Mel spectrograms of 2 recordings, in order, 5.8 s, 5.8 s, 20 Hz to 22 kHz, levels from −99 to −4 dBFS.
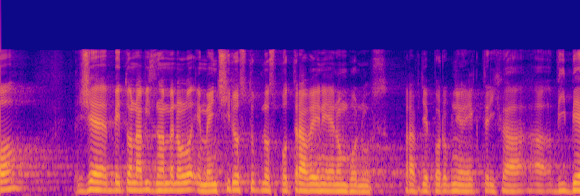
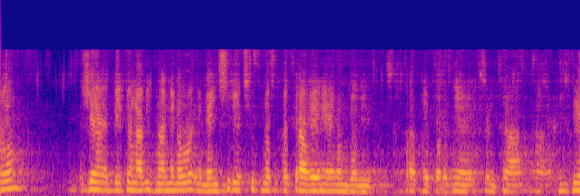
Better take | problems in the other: first | noise reduction (neural separator model SepFormer DNS4)

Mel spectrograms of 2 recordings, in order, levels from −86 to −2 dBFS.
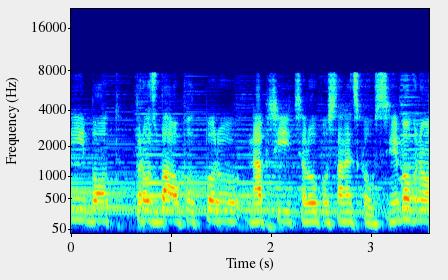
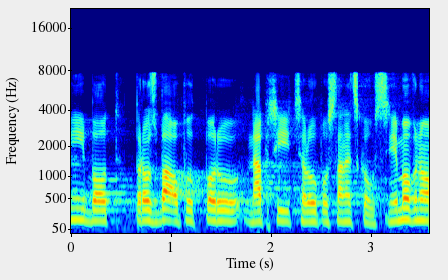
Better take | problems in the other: second | background sound (Harp); 10 dB below the speech // room echo; dies away in 0.2 s

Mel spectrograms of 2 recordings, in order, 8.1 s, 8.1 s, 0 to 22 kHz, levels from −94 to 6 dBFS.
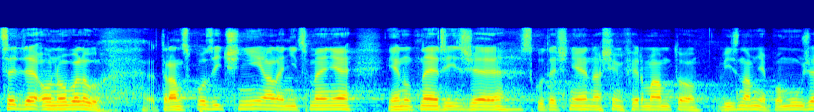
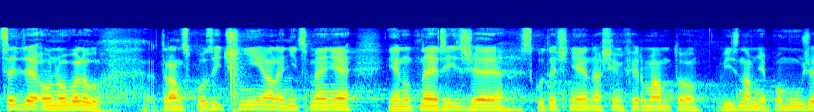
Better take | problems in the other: first | background sound (Drawer open or close); 18 dB below the speech

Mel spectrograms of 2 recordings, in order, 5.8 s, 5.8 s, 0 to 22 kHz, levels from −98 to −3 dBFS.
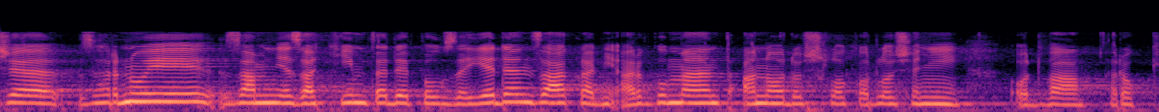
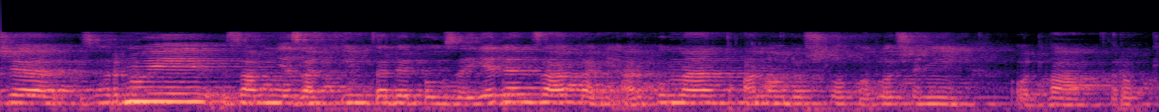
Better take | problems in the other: first | room echo; dies away in 0.8 s

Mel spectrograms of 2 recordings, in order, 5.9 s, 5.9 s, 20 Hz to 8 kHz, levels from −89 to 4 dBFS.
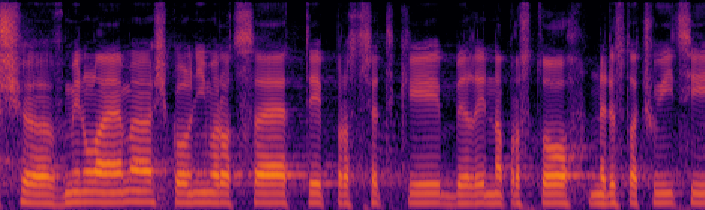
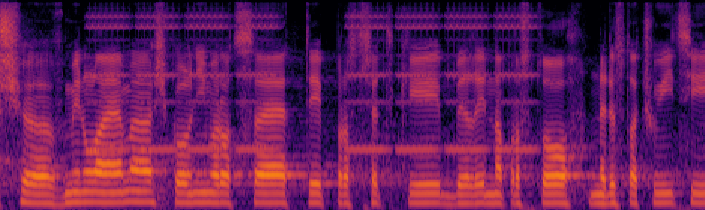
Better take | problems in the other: first | background sound (Alarm); 14 dB below the speech

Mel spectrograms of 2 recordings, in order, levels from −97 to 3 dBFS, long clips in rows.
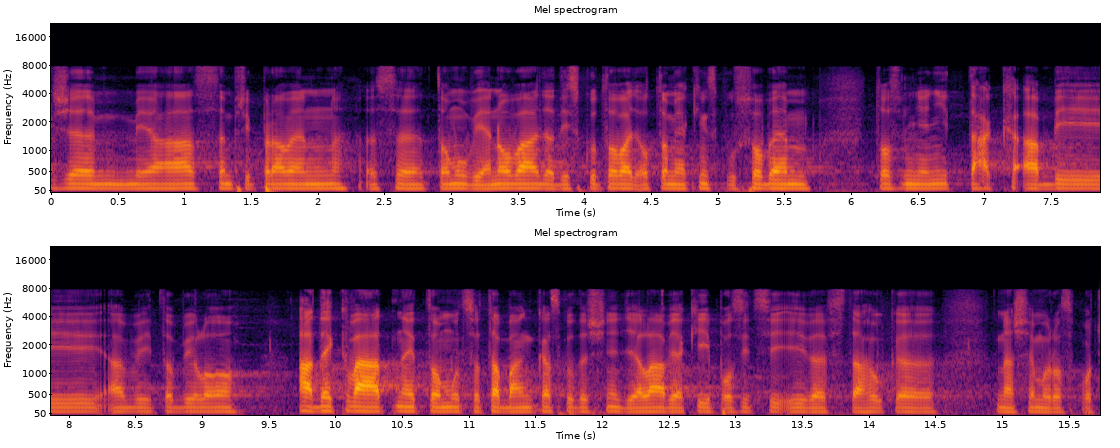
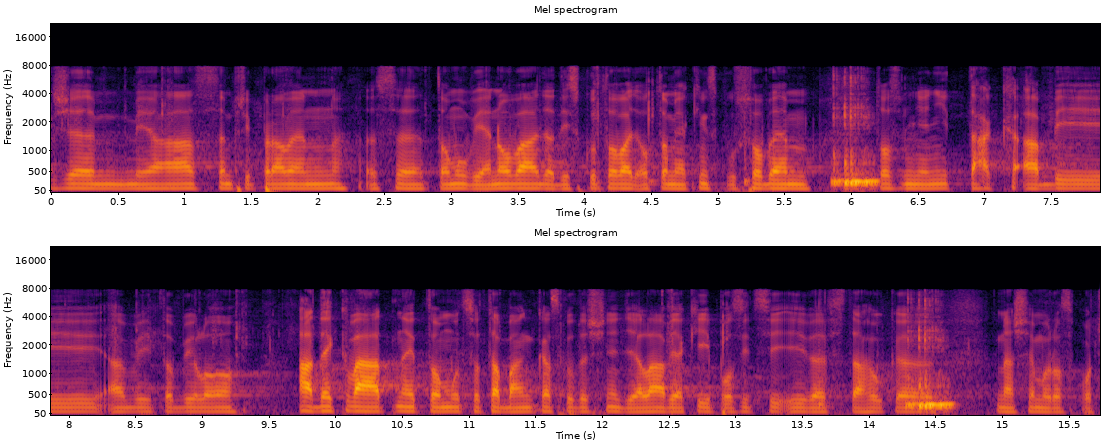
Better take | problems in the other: first | background sound (Scissors); 6 dB below the speech

